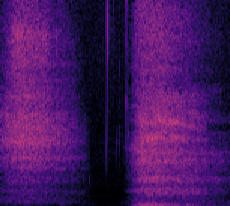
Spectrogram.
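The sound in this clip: A deep breath: a long, airy breath, a brief pause, then a fuller, louder breath that trails off slowly.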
